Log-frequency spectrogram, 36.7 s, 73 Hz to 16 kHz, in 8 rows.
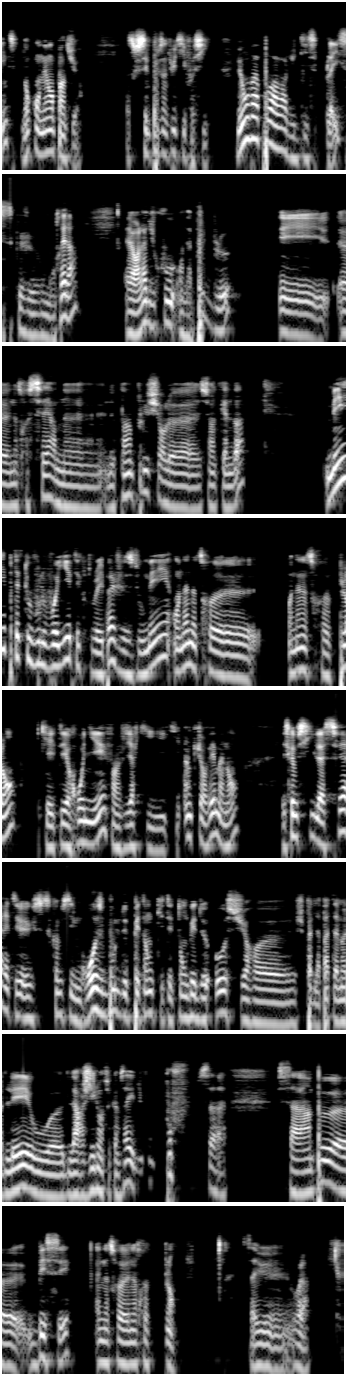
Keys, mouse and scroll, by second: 14.8-18.1 scroll up 4, 34.6-36.6 scroll down 1.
